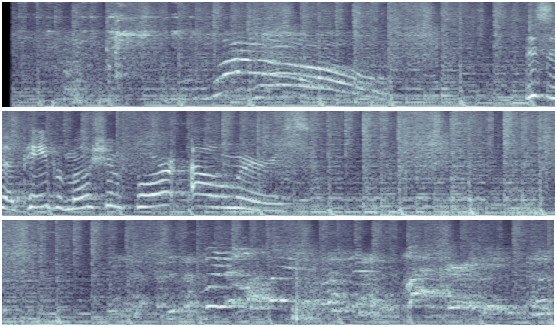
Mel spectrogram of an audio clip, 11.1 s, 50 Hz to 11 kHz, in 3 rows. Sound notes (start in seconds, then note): 5.9 upbeat techno music; 8.5 excitedly shouting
